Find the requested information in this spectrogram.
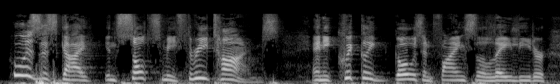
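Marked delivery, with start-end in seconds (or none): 0.1-2.7 high, indignant inner outburst, slowing down; mad. Acted. Pastor stews over the old man's insults, mildly angry. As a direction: fume to yourself, insulted. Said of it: "Now the new pastor's mad".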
